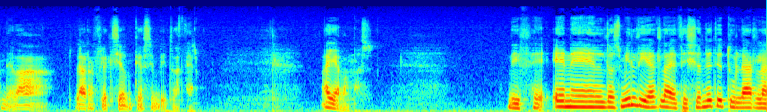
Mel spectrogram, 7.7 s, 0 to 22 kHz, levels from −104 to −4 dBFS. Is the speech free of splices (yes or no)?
yes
